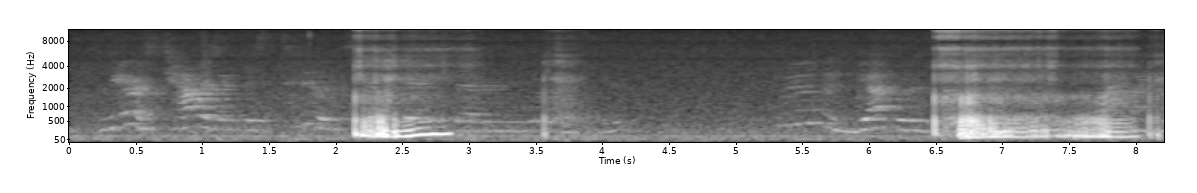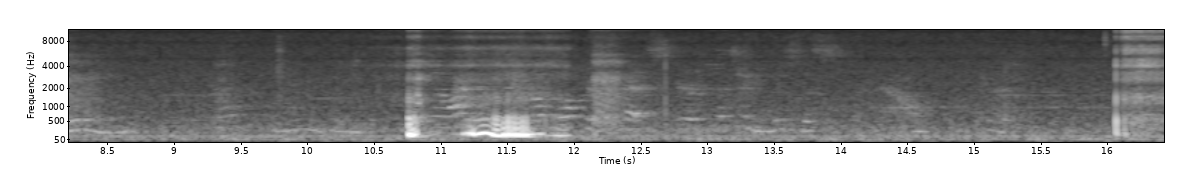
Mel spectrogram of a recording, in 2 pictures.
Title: Snoring rat terrier like a human~^^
